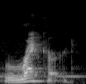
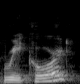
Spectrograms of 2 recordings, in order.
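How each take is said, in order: First: It is pronounced the way the noun sounds. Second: It is pronounced the way the verb sounds. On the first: It names a thing. "Record is the noun" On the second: It names an action. "Record is the verb, the action"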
